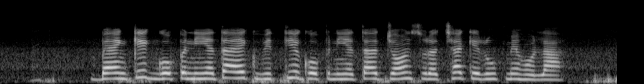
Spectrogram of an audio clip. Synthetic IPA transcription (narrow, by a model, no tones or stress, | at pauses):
bɛ̃ːŋkẽɡoːpnɪjət̪aeːkʋɪd̪jəɡoːpnɪjət̪ad͡ʒɔːnsʊɾəkʃakeɾuːpmẽɦoːlaː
